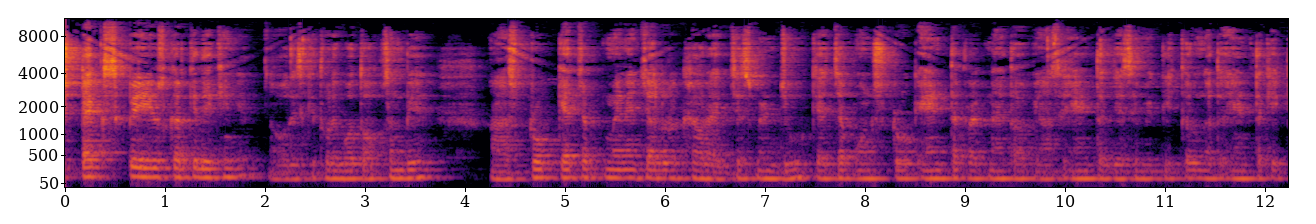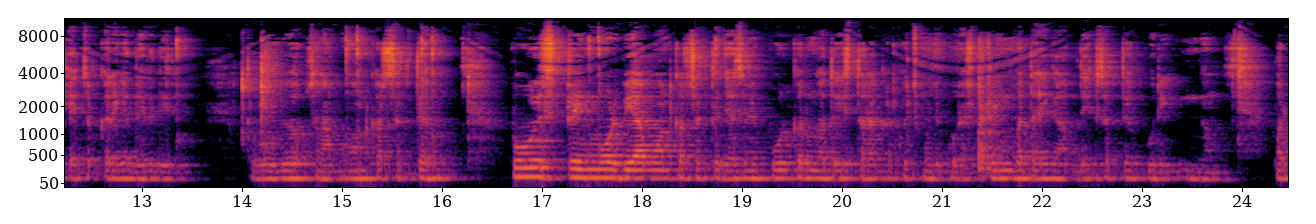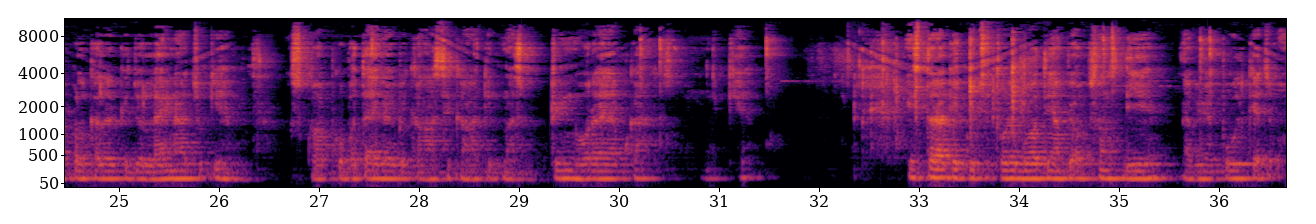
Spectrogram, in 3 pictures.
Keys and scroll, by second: 14.1 ctrl+z, 32.8 ctrl+alt+z.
